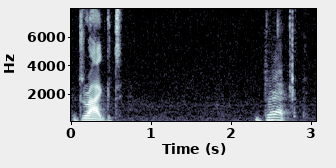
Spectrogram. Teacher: Now, it's not t, it's the d. Dragged. It's got the duller sound. T is too sharp. So it's got the dull d.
